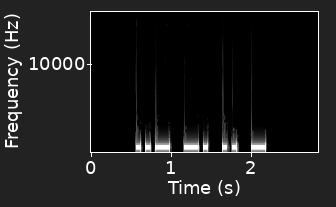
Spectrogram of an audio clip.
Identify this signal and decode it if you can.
Morse code, heard as a keyed tone, about 20 wpm, 700 Hz. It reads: UNIT
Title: Sentences from Top 1000 Words - Review Part 2 - New Word Drill - 20wpm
